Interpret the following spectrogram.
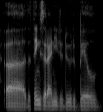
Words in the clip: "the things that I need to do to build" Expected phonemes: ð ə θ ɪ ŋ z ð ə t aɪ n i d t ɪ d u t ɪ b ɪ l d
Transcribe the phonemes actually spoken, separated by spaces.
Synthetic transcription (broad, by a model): ð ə θ ɪ ŋ z ð ə t aɪ n i d t ɪ d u t ɪ b ɪ l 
